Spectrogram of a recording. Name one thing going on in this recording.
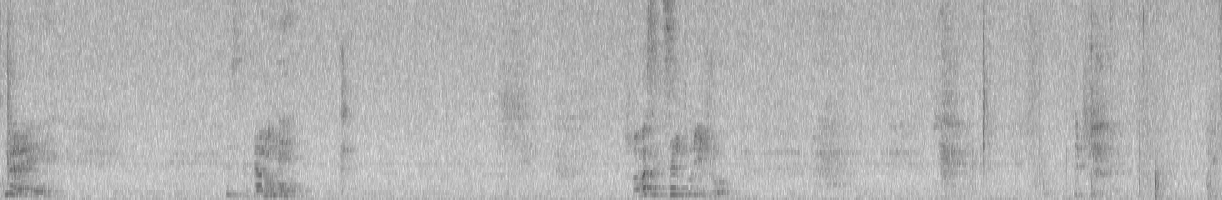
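A young woman speaks with emotion in a hall.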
